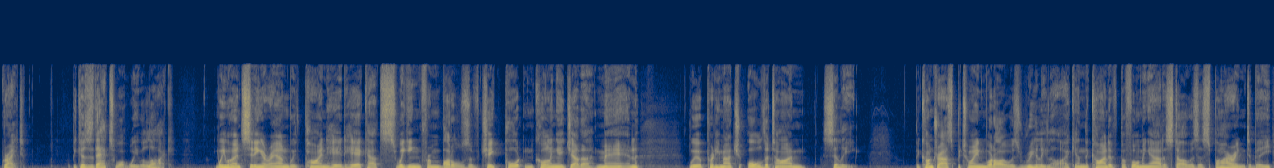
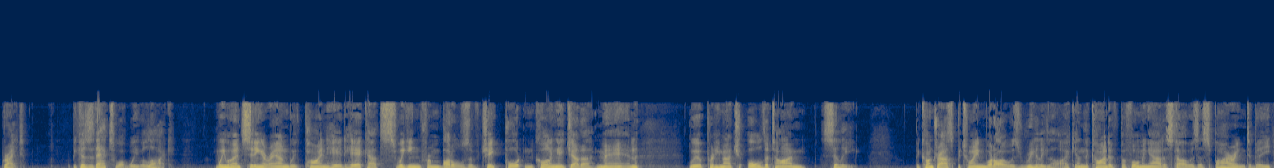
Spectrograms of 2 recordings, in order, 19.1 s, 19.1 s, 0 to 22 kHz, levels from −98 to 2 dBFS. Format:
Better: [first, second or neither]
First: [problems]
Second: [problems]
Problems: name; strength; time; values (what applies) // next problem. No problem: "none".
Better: first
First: none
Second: garbled, watery; slightly; nothing above 8.5 kHz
